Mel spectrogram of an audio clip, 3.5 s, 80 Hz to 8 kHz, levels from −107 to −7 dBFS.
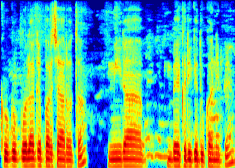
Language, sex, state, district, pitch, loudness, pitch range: Hindi, male, Uttar Pradesh, Gorakhpur, 120 Hz, -15 LUFS, 120-130 Hz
